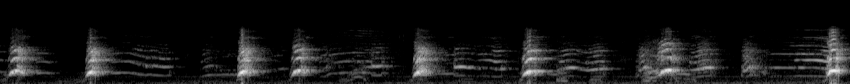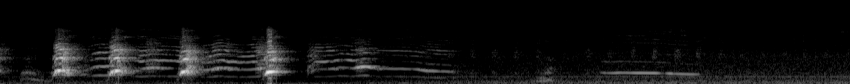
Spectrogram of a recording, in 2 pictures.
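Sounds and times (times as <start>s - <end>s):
dog barking: 0.0s - 1.2s, 2.4s - 3.2s, 4.2s - 4.5s, 5.2s - 5.8s, 6.4s - 11.5s
dog whining: 1.1s - 2.5s, 3.2s - 15.9s.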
